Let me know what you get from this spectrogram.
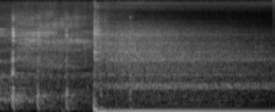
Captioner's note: laughing; upbeat music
